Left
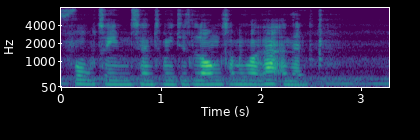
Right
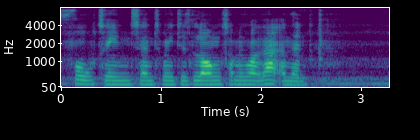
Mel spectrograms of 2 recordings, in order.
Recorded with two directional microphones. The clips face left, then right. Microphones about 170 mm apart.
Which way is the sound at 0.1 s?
40° right (ahead or behind).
